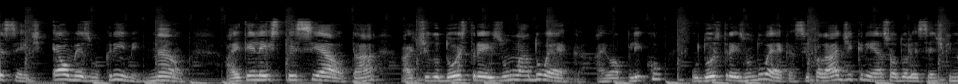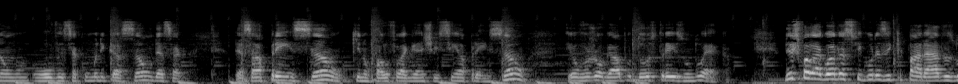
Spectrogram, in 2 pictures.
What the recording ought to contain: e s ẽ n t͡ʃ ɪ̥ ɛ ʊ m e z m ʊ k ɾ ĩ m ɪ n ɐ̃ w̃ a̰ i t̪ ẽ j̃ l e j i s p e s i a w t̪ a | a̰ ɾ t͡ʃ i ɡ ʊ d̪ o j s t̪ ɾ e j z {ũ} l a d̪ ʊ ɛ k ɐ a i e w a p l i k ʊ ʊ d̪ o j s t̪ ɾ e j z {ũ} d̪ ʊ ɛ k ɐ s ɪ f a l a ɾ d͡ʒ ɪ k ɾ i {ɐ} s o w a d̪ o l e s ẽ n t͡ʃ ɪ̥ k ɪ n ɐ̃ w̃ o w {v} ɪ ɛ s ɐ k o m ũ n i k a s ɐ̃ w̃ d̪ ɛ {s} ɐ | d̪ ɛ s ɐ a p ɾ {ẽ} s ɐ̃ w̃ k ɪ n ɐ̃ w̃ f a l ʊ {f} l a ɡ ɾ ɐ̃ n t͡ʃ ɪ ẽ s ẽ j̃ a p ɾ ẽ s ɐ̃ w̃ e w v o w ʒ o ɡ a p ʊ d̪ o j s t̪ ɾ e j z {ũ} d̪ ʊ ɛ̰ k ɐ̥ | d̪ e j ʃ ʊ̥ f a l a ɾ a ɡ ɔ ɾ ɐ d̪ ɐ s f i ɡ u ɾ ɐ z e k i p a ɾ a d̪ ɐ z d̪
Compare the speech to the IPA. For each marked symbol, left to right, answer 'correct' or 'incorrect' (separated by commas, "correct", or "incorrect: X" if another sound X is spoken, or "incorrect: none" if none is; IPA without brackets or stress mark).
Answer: correct, correct, incorrect: ɐ̃, correct, correct, correct, correct, correct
